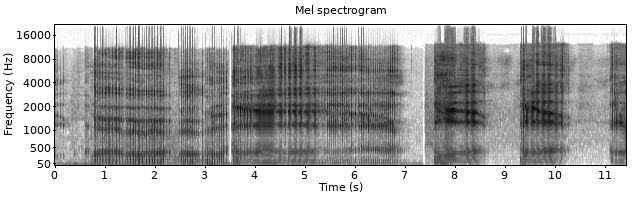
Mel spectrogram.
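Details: Young woman: a run of long, loud, rumbling voiced belches, several lasting seconds, separated by brief pauses; repeated burping.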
